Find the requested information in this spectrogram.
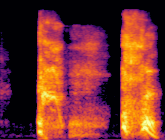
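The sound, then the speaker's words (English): Coughing: a harsh burst, then a softer, rougher throaty rasp, then a second sharp cough after a brief pause, all alone against silence. “Was that a cough? Not... That was a cough.”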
